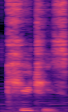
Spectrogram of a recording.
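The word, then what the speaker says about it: Quties: This is Cuties.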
